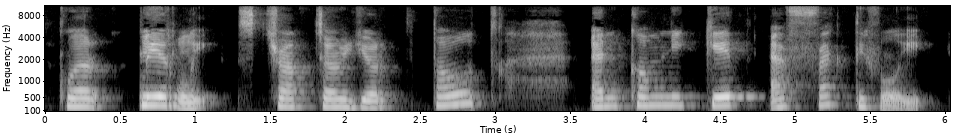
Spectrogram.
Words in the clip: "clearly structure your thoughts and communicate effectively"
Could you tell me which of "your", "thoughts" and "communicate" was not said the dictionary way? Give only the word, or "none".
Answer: thoughts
